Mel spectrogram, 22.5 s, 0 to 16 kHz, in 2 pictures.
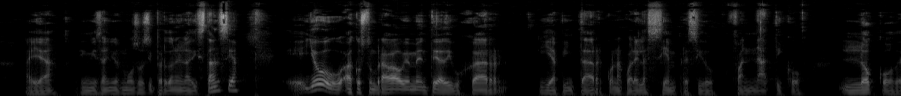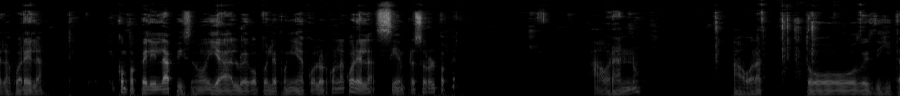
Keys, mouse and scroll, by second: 1.7-2.9 drag, 3.2-9.7 drag, 10.2 click, 10.8 shift+click, 11.4-17.9 shift+drag, 18.0-19.8 drag, 19.9-22.0 drag, 22.3 ctrl+shift+z.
